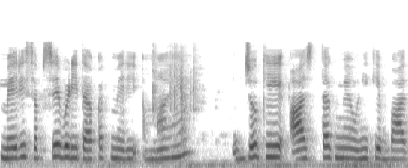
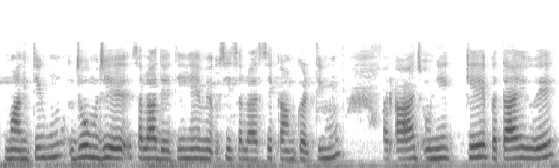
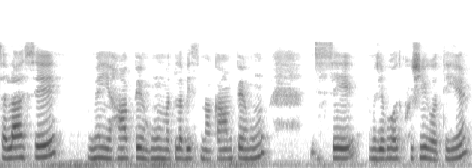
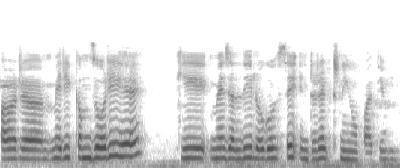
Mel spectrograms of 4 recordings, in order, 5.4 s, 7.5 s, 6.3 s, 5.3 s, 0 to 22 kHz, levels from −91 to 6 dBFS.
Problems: none marked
